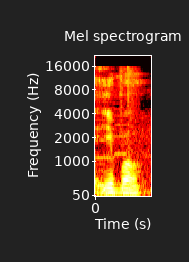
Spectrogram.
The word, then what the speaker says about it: Igbo: We should pronounce it as a Igbo. The spelling G is a silent.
